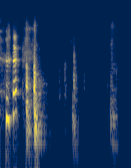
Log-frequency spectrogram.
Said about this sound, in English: Right. I just knocked on wood so you wouldn't jinx it.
